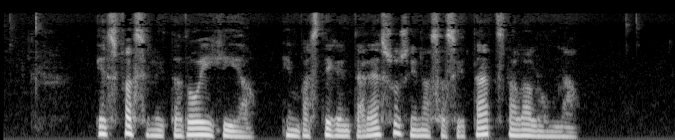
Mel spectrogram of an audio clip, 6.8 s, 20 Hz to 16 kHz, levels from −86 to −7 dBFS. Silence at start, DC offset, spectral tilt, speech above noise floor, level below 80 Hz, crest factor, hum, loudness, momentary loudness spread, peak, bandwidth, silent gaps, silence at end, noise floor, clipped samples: 0.35 s; under 0.1%; -6 dB/octave; 37 dB; -54 dBFS; 18 dB; none; -24 LUFS; 11 LU; -6 dBFS; 11.5 kHz; none; 1 s; -60 dBFS; under 0.1%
